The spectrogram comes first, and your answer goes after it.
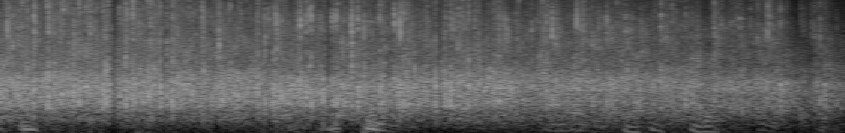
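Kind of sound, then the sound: crowd, audience round of applause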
